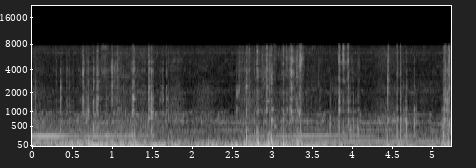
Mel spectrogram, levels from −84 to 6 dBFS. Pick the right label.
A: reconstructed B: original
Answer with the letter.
B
